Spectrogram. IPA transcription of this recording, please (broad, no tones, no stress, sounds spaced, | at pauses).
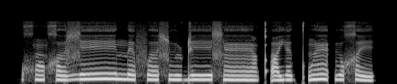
χ õ χ ə ɮ eː n ɛ f ɜ ɬ ʉ ɖ eː ɬ ɛ̃ː qʼ ə j ɛ kʷʼ ɛ̃ ʔ ʉ χ e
